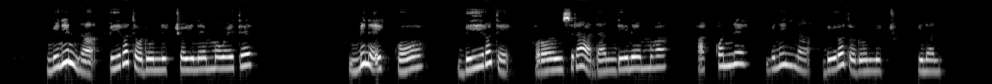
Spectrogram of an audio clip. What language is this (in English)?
Sidamo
